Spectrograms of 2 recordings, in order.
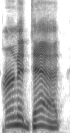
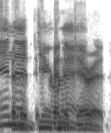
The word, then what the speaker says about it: Benaderet: You want to say Bernadette, but it's spelled Benaderet. I think it's Benaderet. Benaderet or Benaderet.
